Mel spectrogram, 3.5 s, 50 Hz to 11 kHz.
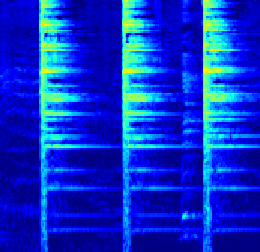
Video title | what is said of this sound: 3rd - EVS - Chap No 16 - حسی اعضا - V1 - VSchool | ये आवाज घंटी की आवाज। घंटी की आवाज।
